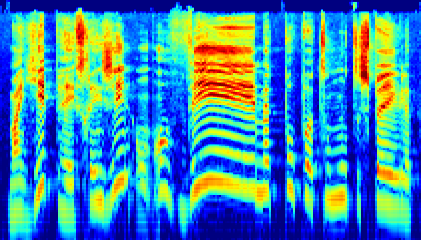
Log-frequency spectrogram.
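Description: Woman storyteller for kids, expressive and lively, fairly high voice. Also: a little slow. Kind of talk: reading children's stories aloud.

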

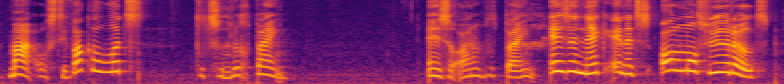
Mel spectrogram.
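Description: Woman reading bedtime stories to kids, lively, swoopy sing-song voice, kinda high. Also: a little slow. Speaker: children's storyteller. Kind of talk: reading children's stories aloud.

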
